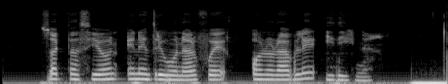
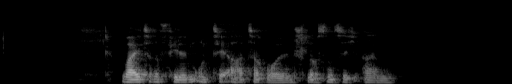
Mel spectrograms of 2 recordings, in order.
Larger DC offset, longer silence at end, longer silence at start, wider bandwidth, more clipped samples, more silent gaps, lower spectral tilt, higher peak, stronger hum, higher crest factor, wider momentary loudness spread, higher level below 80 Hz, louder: neither; second, 0 s vs 1.2 s; second, 0.05 s vs 1.05 s; first, 12 kHz vs 7.6 kHz; neither; neither; first, -6.5 dB/octave vs -5 dB/octave; first, -2 dBFS vs -12 dBFS; first, 60 Hz at -35 dBFS vs none; second, 16 dB vs 26 dB; second, 9 LU vs 16 LU; first, -22 dBFS vs -76 dBFS; first, -19 LUFS vs -36 LUFS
